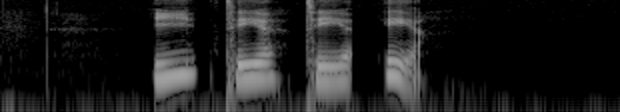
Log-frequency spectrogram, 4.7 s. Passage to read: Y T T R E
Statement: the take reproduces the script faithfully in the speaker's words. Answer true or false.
false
